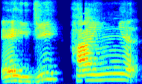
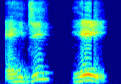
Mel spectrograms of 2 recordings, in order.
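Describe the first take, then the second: First: R de rainha drawn out slowly; slow mock wrong answer. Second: Slow, deliberate R de rei; teacher's careful correction; corrected answer. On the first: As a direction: say R de rainha slowly as the mistaken guess. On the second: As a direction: spell out R de rei slowly as the right answer. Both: Shown as a demonstration. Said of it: "Não, não, não, não".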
